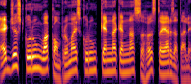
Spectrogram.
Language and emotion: Goan Konkani, neutral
